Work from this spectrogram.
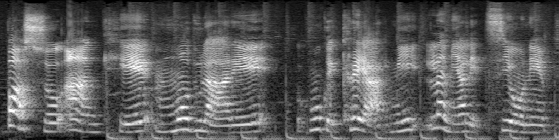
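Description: A woman's voice: on the high side, slow pace, a bit bright, faint music behind. A woman in her thirties chatting casually and emphatically to camera as a vlogger, recorded in a room at home. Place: small room at home, indoors. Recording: roomy, echoey home recording.

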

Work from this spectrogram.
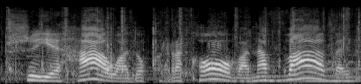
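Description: A woman hosting a children's history podcast, telling the story in a playful, chatty, expressive manner. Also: lowish voice, slow, background noise.

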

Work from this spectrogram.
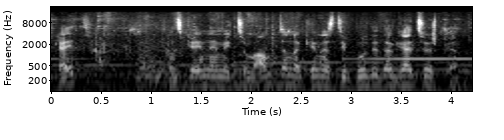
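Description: A cocky man acted by a man in a TV crime comedy, speaking at medium pitch. He is pushy and insinuating, and music runs clearly behind him. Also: steady tone, brisk, close to an everyday voice. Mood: menacing.

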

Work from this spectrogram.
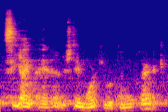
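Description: A middle-aged man chatting casually over a video game in a laconic, low-key way. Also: fast talker. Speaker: gamer co-playing in a let's play. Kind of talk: casual chat while playing a video game. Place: indoor room at home beside a TV. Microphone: shared microphone set between two players. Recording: distant mic, echoey room, loud noise.

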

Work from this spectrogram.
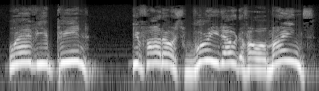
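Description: A man voicing an angry, scornful working-class father in a storybook, gruff and scolding with colloquial swearing. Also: on the high side, expressive, brisk, a little mellow, no room sound, studio quality, voice pushed up.

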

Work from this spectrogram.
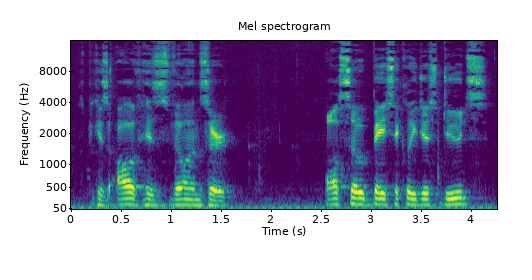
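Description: A man's voice: mid-range voice, steady tone, normal speed, a little mellow, a little hiss or hum. Man, 30s, casual chat, dry interjections, studio desk mic. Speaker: movie reaction co-host. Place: studio room with shelves and swords.

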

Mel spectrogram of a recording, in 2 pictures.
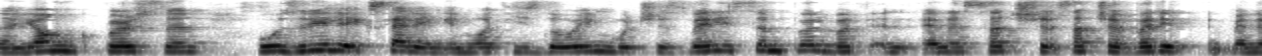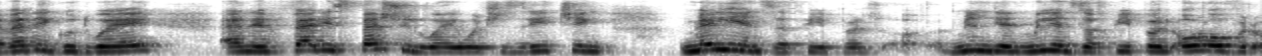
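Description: A woman's voice: fairly high pitch, a little fast. A middle-aged woman hosting an interview, praising her guest and repeating herself as she searches for words. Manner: warm praise, lots of repeated words and restarts. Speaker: interviewer, host. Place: indoors, room with framed painting. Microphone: lapel mic. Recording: muffled video call audio.

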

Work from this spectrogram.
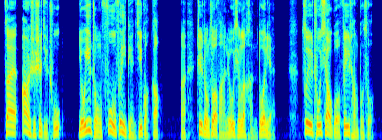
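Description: A man's voice: medium pitch, wildly swooping pitch, moderate pace, dry recording, studio quality. A man narrates a scripted explainer in a didactic way, posing questions and answering them. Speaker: audiobook summary narrator.

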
